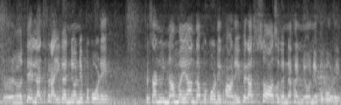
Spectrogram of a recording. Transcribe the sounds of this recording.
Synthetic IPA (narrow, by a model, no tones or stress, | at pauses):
t̪eːlaːt͡ʃpʰəɾaːiːkəɾneːoːnẽːpəkoːɽeː | pʰɪɾsaːnũːɪnːaːməjãːnd̪aːpəkoːɽeːkʰaːñepʰɪɾəssɔːskənːaːkʰənːeːoːnẽːpəkoːɽeː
